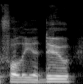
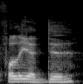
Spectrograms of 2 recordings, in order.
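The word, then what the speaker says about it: Folie à Deux: that it did we're reviewing this because Joker fly Ado is coming out I think it's part of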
